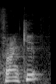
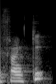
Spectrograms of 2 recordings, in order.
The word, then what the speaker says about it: Franchi: Ja, uttalar man det så? Franchi. CH blir Franchi.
